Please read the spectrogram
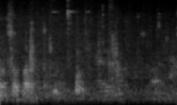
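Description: Faint, indistinct voices talking quietly in short snatches.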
